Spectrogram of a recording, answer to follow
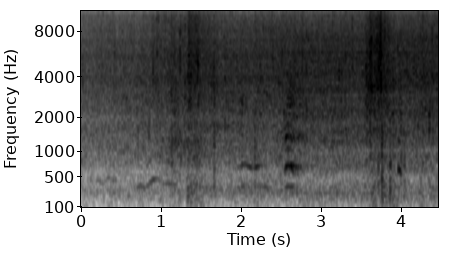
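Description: Steady hiss of spraying water on an inflatable water slide, with distant children's voices and a sharp knock near the end.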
